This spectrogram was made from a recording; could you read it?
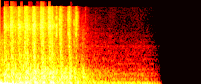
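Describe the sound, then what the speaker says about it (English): A quick burst of rapid gunfire in Nikke: Goddess of Victory, several shots in fast succession, then a fading rumble that cuts to silence. "There are sounds of gunshots as Exia collapses."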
